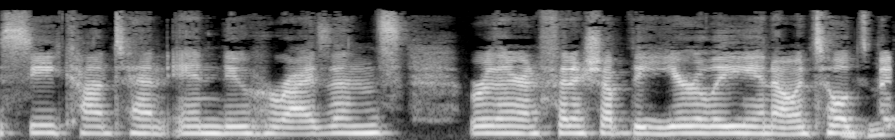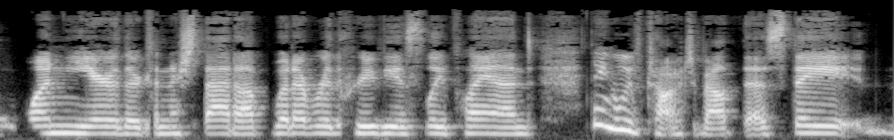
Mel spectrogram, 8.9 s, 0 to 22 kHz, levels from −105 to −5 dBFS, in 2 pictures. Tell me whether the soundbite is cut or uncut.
cut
